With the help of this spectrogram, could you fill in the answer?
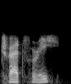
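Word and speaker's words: Trådfri: then added in IKEA red furry yeah that's how you pronounce it and terrible experience with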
